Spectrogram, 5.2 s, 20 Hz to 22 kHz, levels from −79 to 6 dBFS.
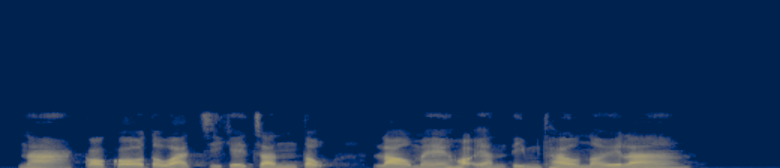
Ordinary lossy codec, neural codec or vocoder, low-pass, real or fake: Opus, 64 kbps; none; 7.2 kHz; real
